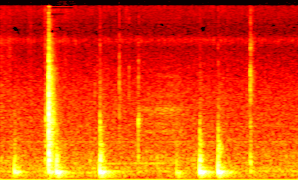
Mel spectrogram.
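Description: Clear acrylic stamp block being inked and pressed onto card on a tabletop: a series of about six soft knocks and taps, the sharpest about three quarters of a second in.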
